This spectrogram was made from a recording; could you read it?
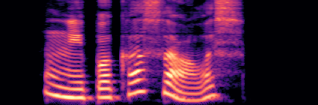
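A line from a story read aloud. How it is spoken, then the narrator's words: Gloomy. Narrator (Russian): мрачно сказала спутница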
